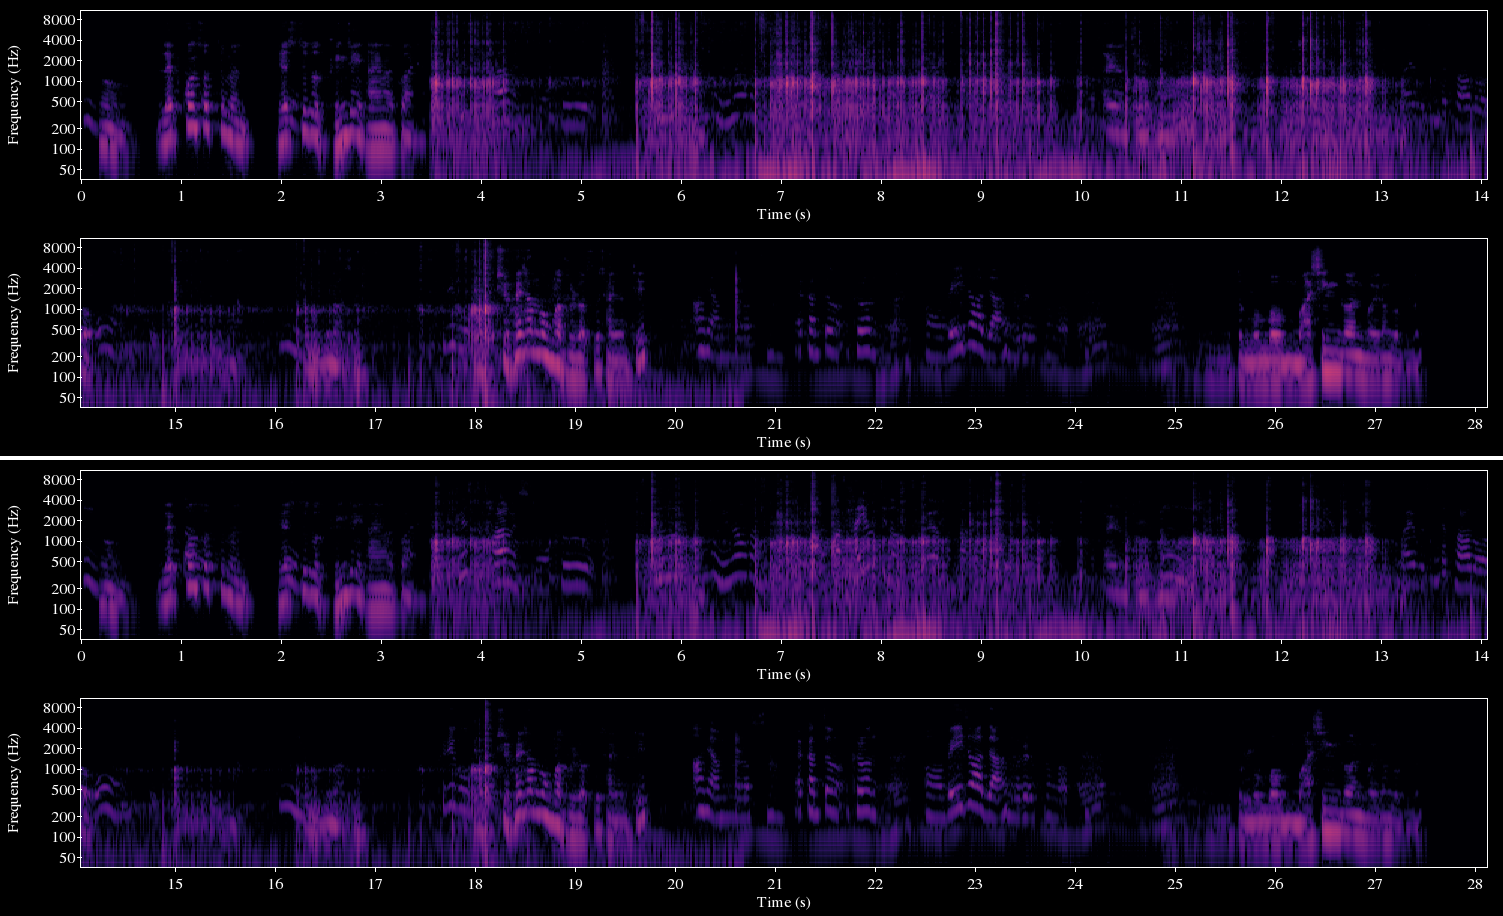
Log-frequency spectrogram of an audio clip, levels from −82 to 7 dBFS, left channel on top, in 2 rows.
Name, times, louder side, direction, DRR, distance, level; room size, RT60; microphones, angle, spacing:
voice 1, 0.2-0.5 0.7-1.7 1.9-3.5 6.1-6.2 7.1-7.2 10.0-11.1 12.3-12.5 14.0-14.2 15.4-15.7 16.3-16.9 18.0-19.7 25.3-27.5, left 4 dB, 80° left, 0.7 m, -50 dB
voice 2, 0.9-1.4 2.0-2.2 3.7-5.1 5.7-9.7 10.8-11.3 12.1-14.6 16.0-16.4 17.2-17.3 17.6-18.0 20.2-22.0 22.5-24.2 24.8-25.2 25.6-25.8, right 4 dB, 85° right, 0.6 m, -60 dB
sound 1, 3.5-20.6, left 7 dB, 40° left, 0.4 m, -47 dB
sound 2, 17.4-25.5, right 2 dB, 25° right, 0.9 m, -72 dB
5.4 x 2.8 x 3.5 m
head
